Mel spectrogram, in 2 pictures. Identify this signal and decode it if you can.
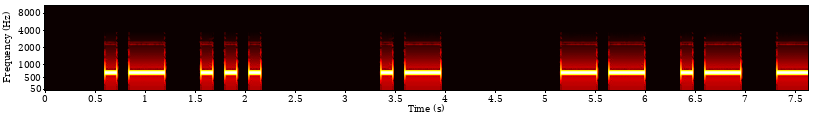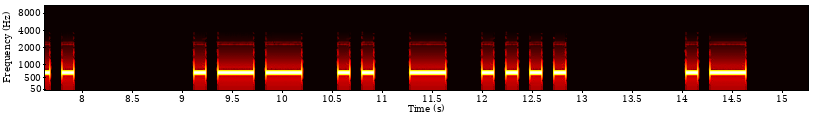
Morse code, heard as a keyed tone, about 10 wpm, 700 Hz. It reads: AS A MAN WITH A
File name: Book One / 01-Chapter 1 - 10 WPM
